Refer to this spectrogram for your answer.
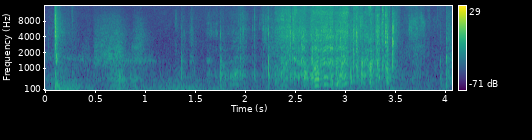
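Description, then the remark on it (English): A bag with a YKK zipper with molded teeth being handled, with soft crinkly rustling followed by a louder, raspy zipper pull in the second half, full of quick ticking clicks. “So our zippers are our YKK and they're molded teeth.”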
